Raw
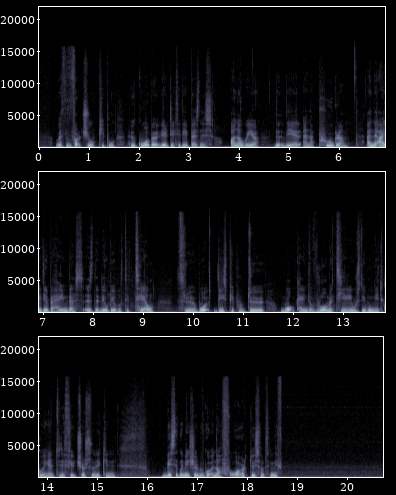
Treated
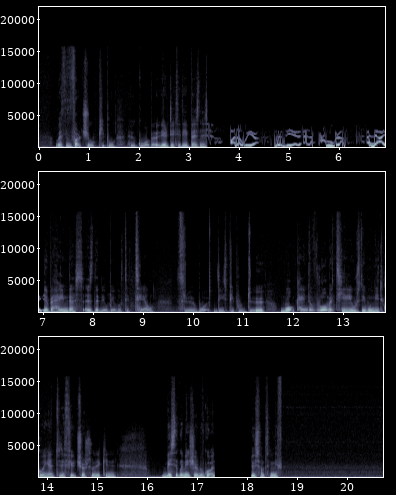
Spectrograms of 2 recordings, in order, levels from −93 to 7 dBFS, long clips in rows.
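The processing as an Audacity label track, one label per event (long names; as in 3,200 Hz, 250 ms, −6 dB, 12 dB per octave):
0.990000	2.340000	downward compressor 10 to 1, threshold −35 dBFS
3.360000	7.030000	three sine waves on the formant tracks
8.100000	11.260000	downward compressor 12 to 1, threshold −38 dBFS
12.070000	12.990000	Butterworth high-pass 240 Hz 96 dB per octave
14.760000	16.390000	high-frequency loss of the air 140 metres
17.350000	18.090000	silence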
